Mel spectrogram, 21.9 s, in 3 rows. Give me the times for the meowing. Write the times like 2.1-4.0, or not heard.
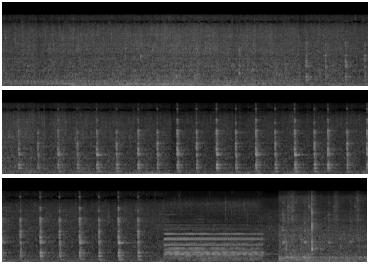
not heard.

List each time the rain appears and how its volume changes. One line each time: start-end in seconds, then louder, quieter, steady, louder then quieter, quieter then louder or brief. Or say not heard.
0.0-21.9 quieter.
